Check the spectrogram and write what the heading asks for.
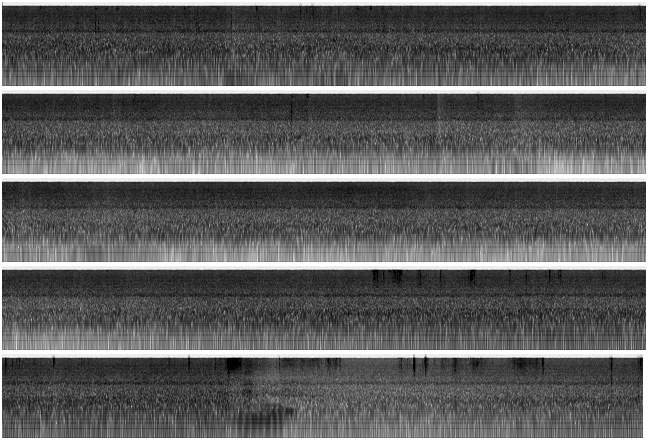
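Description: Steady road and engine noise heard from inside a car driving in slow city traffic. Near the end the noise drops off abruptly as the car comes to a stop in the queue.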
